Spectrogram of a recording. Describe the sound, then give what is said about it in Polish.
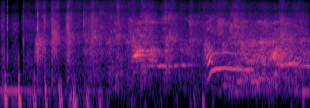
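A dog lets out a couple of short, tonal barks, following a burst of clapping and tapping, with crowd murmur and voices filling the background. “To jest pies wyszkolony w bojówkach feministycznych.”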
